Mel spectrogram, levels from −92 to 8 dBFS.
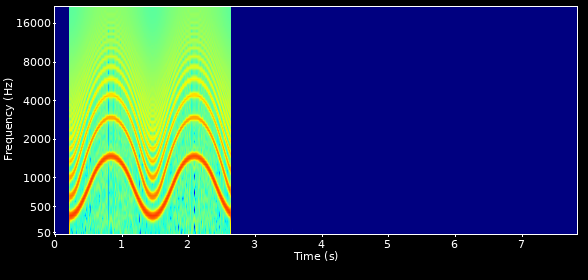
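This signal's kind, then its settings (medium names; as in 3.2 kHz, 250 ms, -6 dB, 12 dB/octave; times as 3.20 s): siren wail 337–1480 Hz 0.8 per s saw -4 dBFS 2.42 s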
